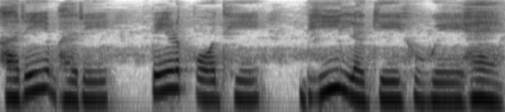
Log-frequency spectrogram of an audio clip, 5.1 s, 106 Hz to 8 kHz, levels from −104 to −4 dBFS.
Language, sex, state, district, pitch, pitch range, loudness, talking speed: Hindi, female, Madhya Pradesh, Katni, 180 Hz, 170-215 Hz, -15 LUFS, 95 wpm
